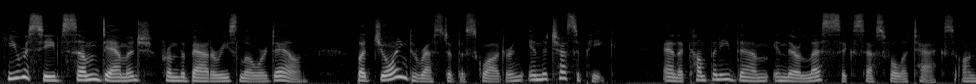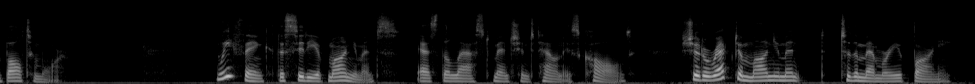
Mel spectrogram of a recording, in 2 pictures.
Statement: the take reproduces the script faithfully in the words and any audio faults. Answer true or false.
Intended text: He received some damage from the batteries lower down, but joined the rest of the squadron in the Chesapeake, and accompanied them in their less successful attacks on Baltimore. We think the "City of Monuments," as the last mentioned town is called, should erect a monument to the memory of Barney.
true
